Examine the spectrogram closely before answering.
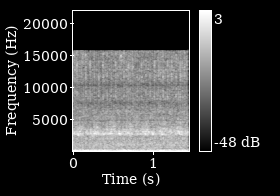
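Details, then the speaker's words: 1938 Chrysler engine after tuning of idle mixture, condensers, cap, rotor, wires, plugs, points, timing and dwell: low steady idle with an occasional uneven exhaust beat, a slight miss; compression test found one low cylinder. "It is what it is. I'm not mad. I got one low cylinder."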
